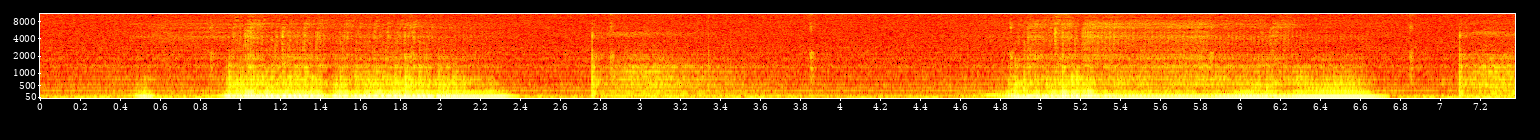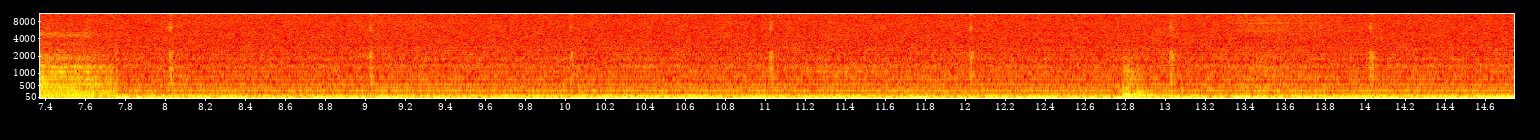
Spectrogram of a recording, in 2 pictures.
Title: Typical snoring profile - timing analysis and audio examples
